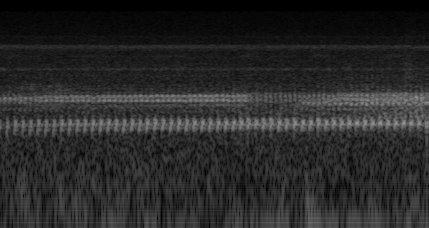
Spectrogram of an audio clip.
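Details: Frogs, toads and treefrogs calling together at dusk by a house pond: a steady fast pulsed trill over a higher continuous buzzing chorus, growing slightly louder.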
